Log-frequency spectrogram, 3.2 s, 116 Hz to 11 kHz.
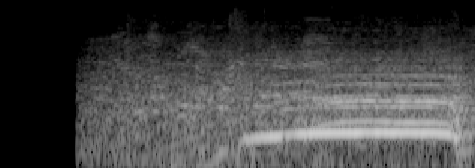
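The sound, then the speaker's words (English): A pregnant Holstein dairy cow in a pen at the Dairy Cow Birthing Center of the New York State Fair lets out one long, drawn-out moo that swells and then cuts off, over the steady noise of a fan blowing cool air and faint murmur of a watching crowd. “6 pregnant Holstein dairy cows from Patterson Farms in Auburn graze on hay in the pens as a fan blows cool air onto them and a watchful crowd waits to witness the miracle of life.”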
